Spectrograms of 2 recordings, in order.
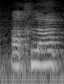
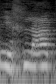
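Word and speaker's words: اخلاق: अखलाक को हम इखलाक नहीं कहेंगे, वो गलत प्रोनाउंसिएशन होगा। हम क्या बोलेंगे? अखलाक, इखलाक नहीं, अखलाक।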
